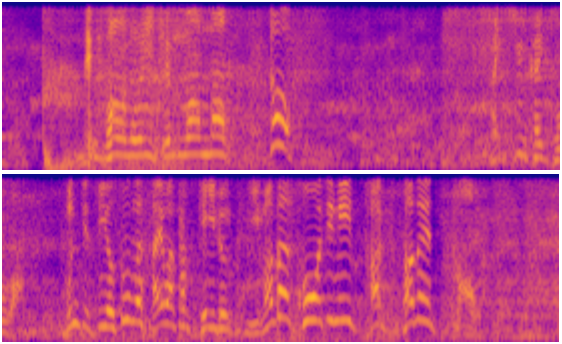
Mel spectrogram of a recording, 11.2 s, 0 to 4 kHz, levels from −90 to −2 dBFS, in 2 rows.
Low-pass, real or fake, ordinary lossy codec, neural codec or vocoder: 3.6 kHz; fake; none; codec, 24 kHz, 1.2 kbps, DualCodec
